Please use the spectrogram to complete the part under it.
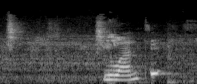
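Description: A cat meows close by.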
